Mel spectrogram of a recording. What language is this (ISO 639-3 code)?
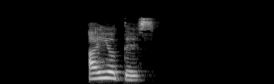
glg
